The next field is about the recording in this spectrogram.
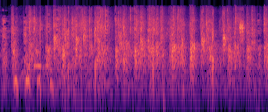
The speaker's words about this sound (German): bitte Applaus.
